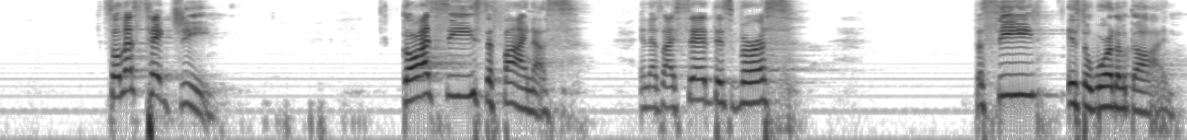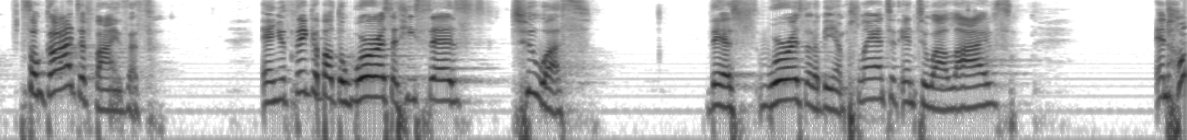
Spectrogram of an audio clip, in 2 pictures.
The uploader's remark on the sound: Recorded at the 11:30am Service on 2017-05-14.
